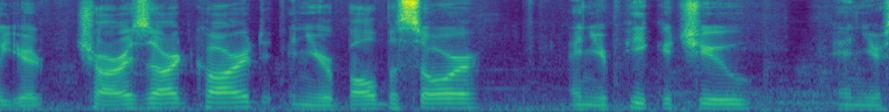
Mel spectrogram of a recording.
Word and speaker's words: Bulbasaur: Now, is it Bulbasaur or Bulbasour? Like sauerkraut? like soar, like dinosaur.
